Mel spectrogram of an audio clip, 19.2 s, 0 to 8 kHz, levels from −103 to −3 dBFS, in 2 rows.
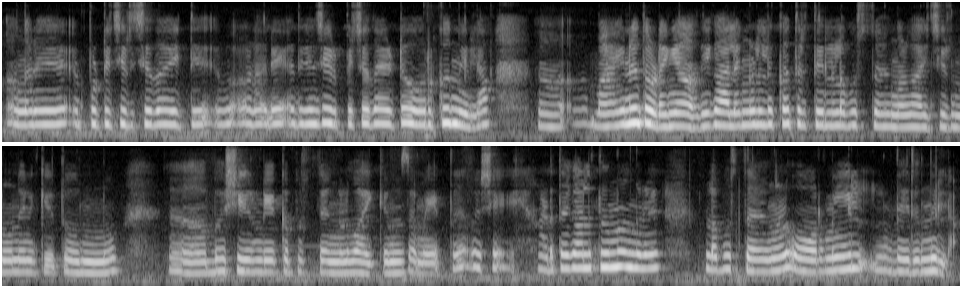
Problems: low volume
